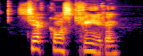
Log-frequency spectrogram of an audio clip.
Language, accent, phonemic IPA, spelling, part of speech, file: French, Canada, /siʁ.kɔ̃s.kʁi.ʁɛ/, circonscrirait, verb, LL-Q150 (fra)-circonscrirait.wav
- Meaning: third-person singular conditional of circonscrire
